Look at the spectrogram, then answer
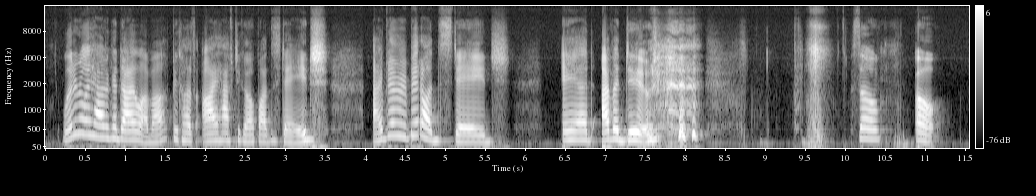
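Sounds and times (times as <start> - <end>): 
speech: 0.2 - 5.8, 6.4 - 8.5, 9.5 - 11.2
sniffling nose: 8.4 - 9.9.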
